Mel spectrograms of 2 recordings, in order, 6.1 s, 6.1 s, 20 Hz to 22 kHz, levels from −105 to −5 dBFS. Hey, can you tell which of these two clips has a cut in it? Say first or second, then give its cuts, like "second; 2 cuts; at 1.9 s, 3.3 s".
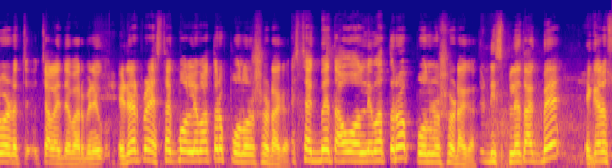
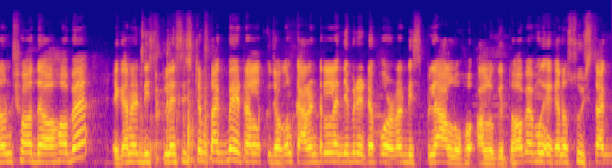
first; 3 cuts; at 1.1 s, 3.0 s, 4.9 s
